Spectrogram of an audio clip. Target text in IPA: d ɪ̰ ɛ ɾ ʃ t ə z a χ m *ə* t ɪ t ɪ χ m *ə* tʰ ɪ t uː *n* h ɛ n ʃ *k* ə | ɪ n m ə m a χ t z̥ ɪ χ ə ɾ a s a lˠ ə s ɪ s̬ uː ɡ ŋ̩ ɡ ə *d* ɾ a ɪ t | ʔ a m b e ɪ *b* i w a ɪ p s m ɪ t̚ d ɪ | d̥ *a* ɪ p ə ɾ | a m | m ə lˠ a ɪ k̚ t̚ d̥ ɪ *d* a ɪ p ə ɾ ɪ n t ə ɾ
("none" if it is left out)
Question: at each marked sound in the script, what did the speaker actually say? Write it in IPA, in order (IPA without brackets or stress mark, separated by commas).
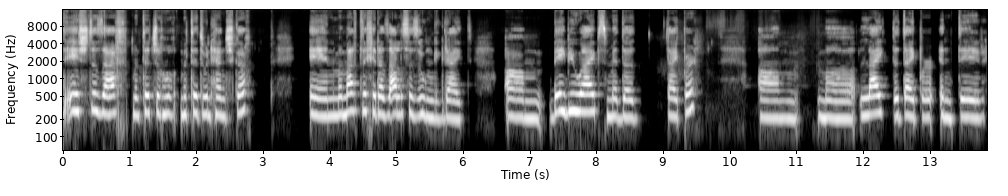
ə, ə, n, k, ɡ, b, a, d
